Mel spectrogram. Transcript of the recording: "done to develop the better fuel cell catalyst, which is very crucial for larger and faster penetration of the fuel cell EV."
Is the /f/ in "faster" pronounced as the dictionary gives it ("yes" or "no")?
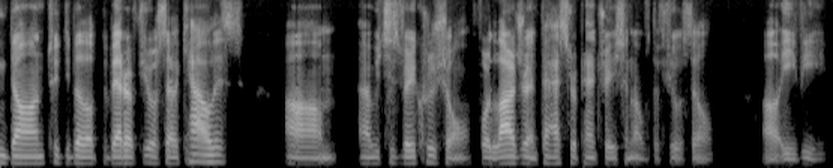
yes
